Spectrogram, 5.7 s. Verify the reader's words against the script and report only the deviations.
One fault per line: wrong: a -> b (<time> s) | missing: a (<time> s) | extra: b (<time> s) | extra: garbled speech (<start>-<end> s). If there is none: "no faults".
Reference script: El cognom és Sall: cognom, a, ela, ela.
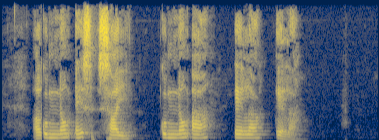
no faults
